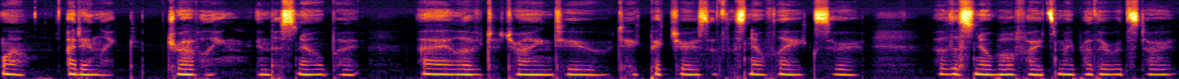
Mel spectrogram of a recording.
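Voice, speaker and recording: A woman's soft, breathy whisper carries this ASMR roleplay, in which she is a calm, centuries-old female vampire roommate with dry wit. She speaks slowly in a mid-range voice, with gentle, slightly formal wording and a calm, reflective mood.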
